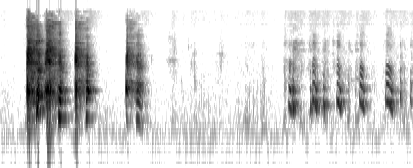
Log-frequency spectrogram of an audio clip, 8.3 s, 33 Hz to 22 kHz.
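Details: A 6.5-month-old infant, prompted with "big cough", deliberately imitates coughing with a series of playful, cough-like bursts, a voluntary fake cough rather than illness.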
